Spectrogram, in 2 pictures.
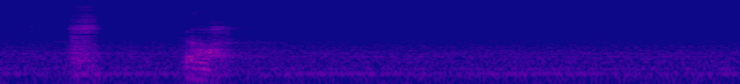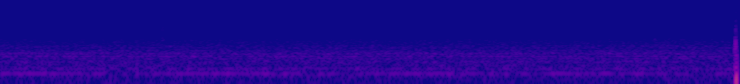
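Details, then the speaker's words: Two sharp sneezes close together, the sneezer trying to hold back and remarking it still tickles, then quiet room noise; ordinary sneezing. "I'm gonna try to hold back, but I can't. Oh. It still tickles."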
